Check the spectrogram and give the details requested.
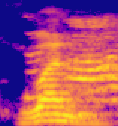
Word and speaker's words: won: ONE1 एंड WON1 दोनों का pronunciation same है। ONE1 वन बॉय एंड वी वन the match. WON1 correct pronunciation उसका वन।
